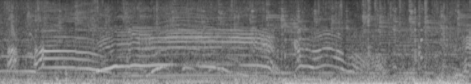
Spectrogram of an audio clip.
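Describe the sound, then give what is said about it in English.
A buffalo herd stampedes down a valley during a South Dakota roundup, a continuous low thundering rumble beneath loud whooping and cheering voices. “We could feel the rumble. Dust plumes follow the herd. The animals are like dark phantoms plowing through the fog. They run together, rolling, thundering down the valley.”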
